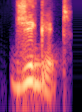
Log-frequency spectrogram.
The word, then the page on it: gigot: Indian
